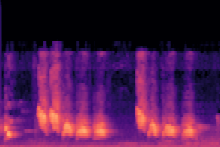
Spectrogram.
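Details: Sumatran cucak ranting song for attracting wild birds, two phrases of descending bright chirped notes separated by a short pause.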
